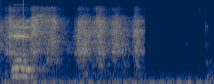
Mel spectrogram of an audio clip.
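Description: A small child's voice briefly at the start, then several soft, scratchy rustles of dry wheat heads being slid and handled on a wooden tabletop.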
